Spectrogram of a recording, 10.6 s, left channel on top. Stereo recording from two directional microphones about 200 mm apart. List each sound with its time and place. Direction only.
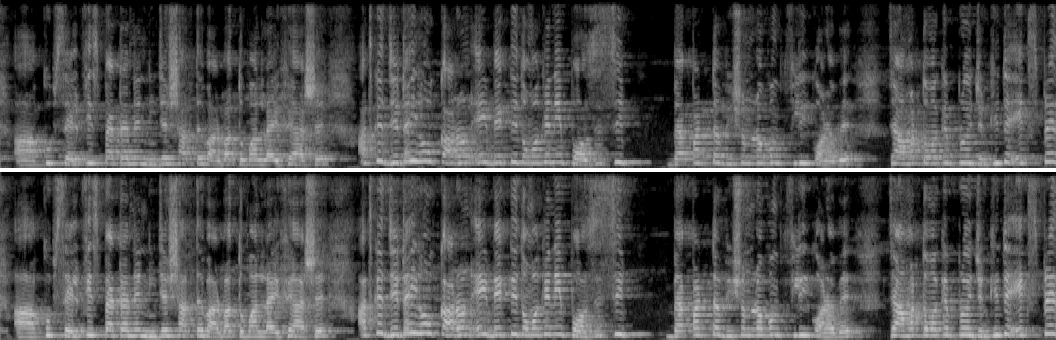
0.1 s a woman's voice: 40° right (ahead or behind)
